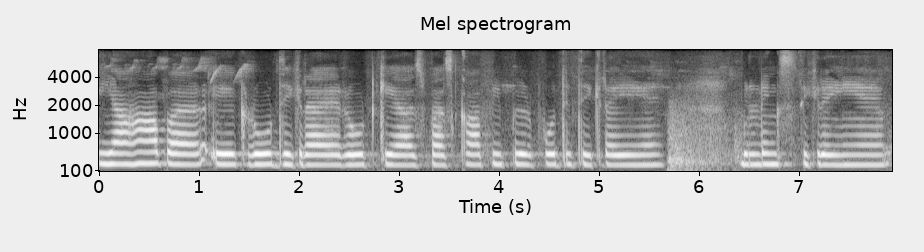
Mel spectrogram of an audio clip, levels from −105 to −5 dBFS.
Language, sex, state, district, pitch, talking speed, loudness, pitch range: Hindi, male, Bihar, Sitamarhi, 245 Hz, 145 wpm, -15 LUFS, 240-255 Hz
